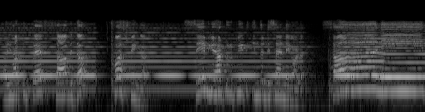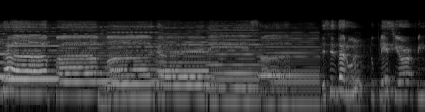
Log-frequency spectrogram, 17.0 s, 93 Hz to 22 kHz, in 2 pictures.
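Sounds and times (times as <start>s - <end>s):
harmonium descending scale: 0.0s - 15.8s
man singing: 6.6s - 12.8s.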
